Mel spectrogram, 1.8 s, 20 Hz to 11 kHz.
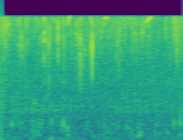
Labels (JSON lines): {"label": "biophony, dolphin", "recorder": "SoundTrap 500"}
